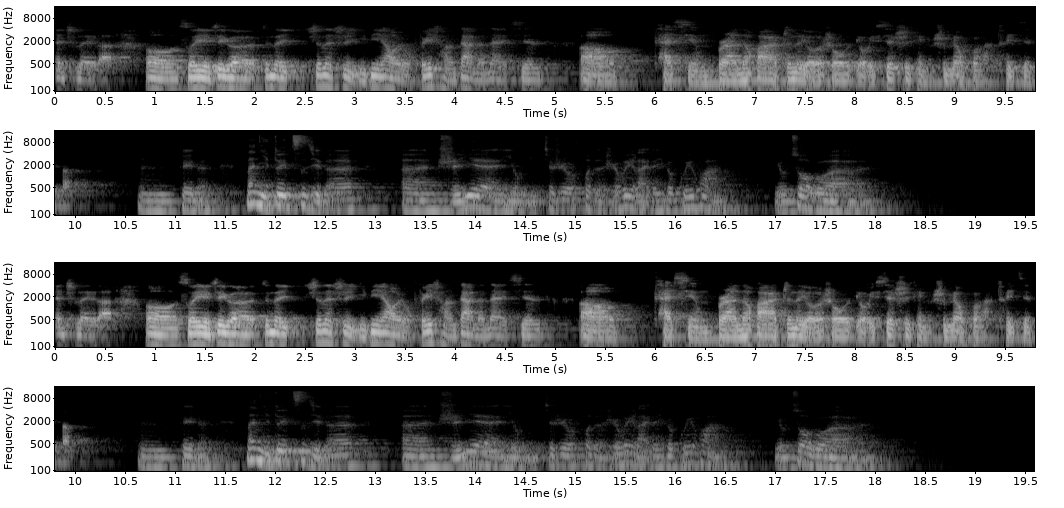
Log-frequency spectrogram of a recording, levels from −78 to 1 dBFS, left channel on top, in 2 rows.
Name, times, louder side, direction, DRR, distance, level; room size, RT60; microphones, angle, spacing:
voice 1, 0.0-4.9 5.2-5.6 6.0-10.0, right 3 dB, 35° right, 10 dB, 0.5 m, -28 dB
voice 2, 10.6-12.8 13.3-16.5 17.0-18.0, left 2 dB, 55° left, 5 dB, 1.3 m, -36 dB
7.7 x 6.6 x 8.2 m, 1.1 s
head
